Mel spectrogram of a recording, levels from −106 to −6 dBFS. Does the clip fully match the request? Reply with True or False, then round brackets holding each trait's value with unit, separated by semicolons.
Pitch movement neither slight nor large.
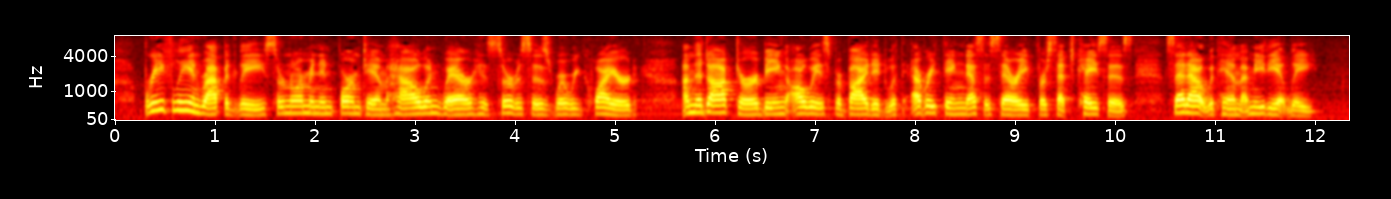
True (3.2 semitones)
